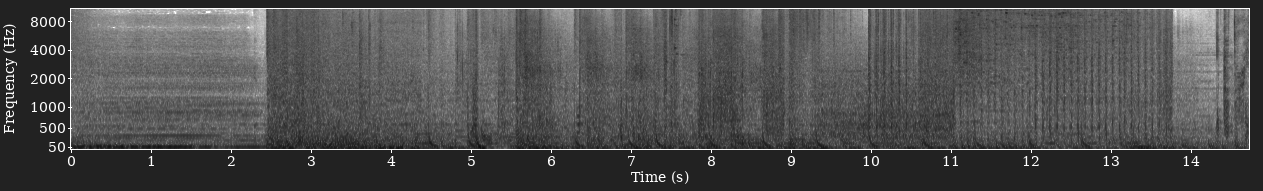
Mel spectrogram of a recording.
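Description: Thriller-trailer sound: a deep low drone and boom, then from about two and a half seconds in, rapid automatic gunfire and impacts over dramatic music.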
